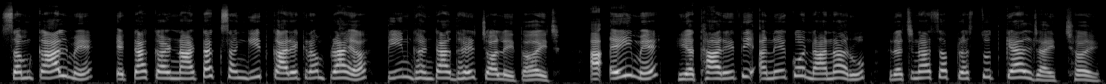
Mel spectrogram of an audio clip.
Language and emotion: Maithili, neutral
